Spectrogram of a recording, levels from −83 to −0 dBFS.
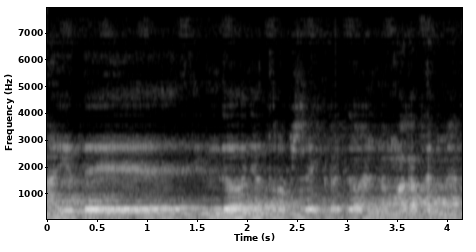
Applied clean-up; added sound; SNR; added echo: none; none; none; reverberation time 2.8 s.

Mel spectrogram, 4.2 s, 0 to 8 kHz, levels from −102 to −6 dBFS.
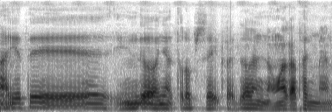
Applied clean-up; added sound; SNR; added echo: none; none; none; none.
